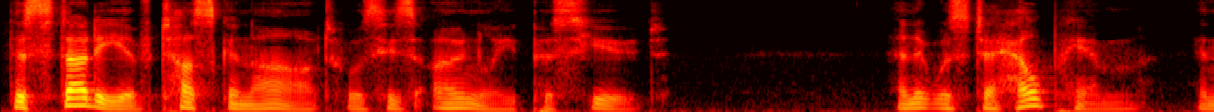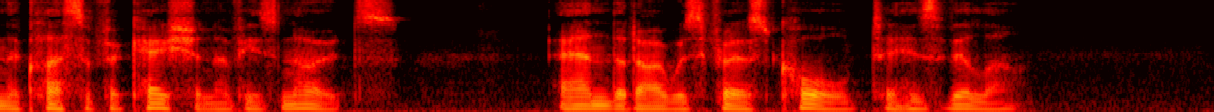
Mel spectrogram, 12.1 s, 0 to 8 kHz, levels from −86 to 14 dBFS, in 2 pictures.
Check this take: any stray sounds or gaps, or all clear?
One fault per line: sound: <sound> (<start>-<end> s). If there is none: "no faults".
no faults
